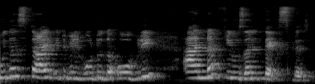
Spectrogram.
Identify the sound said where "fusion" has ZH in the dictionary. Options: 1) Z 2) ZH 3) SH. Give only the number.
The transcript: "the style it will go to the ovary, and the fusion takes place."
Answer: 1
